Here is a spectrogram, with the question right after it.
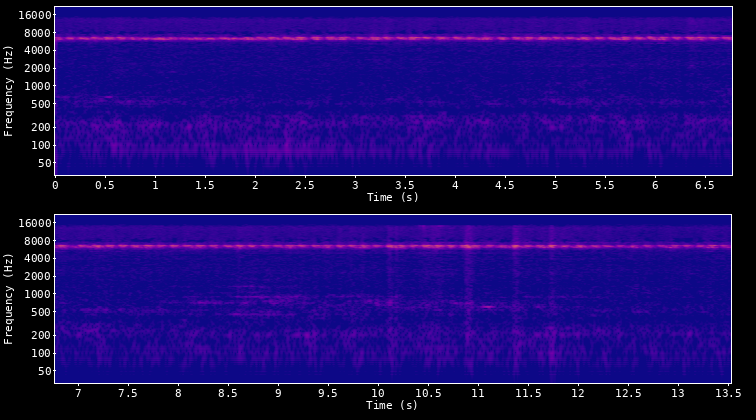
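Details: Cricket chirping recorded in a peaceful nighttime setting: an even, high, thin trill held steadily from start to finish, with a few faint clicks late on and a quiet low background murmur.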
